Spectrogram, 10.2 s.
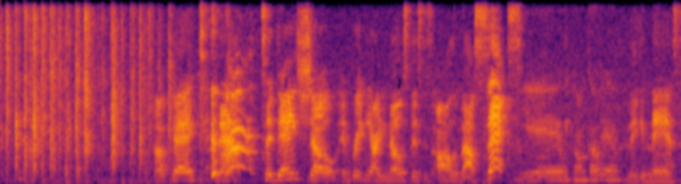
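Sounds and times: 
clapping: 0:00.0 - 0:02.7
speech: 0:02.3 - 0:10.2.

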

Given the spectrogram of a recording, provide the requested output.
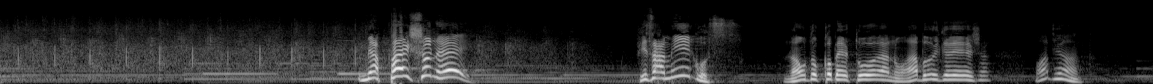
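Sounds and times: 
audience applauding: 0:00.0 - 0:06.4
speech: 0:03.6 - 0:04.8, 0:06.4 - 0:10.9.

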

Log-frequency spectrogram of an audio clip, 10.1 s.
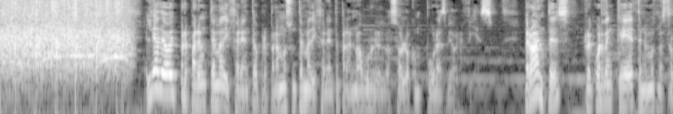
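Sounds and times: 
applause: 0:00.0 - 0:02.1
speech: 0:02.2 - 0:10.1.

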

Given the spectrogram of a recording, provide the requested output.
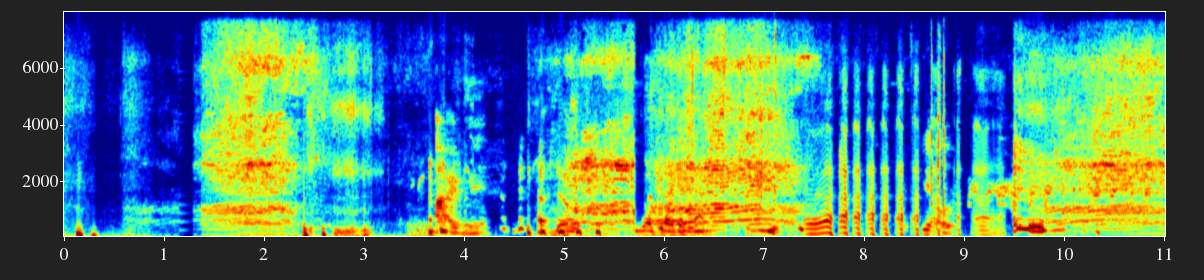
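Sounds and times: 
speech: 0:00.1 - 0:00.4, 0:02.4 - 0:11.0
person snoring: 0:00.7 - 0:03.2, 0:04.8 - 0:07.5, 0:09.5 - 0:11.0
laughter: 0:02.4 - 0:10.7.

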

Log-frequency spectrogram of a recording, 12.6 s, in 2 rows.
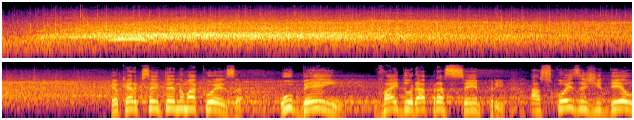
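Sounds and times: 
crowd applause: 0:00.0 - 0:08.2
speech: 0:07.4 - 0:12.6.

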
